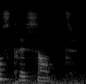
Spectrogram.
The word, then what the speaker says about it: stressant: N'oubliez pas, après C, on utilise un adjectif masculin singulier, donc dites c'est stressant. It's stressful. Ne prononcez pas le T.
